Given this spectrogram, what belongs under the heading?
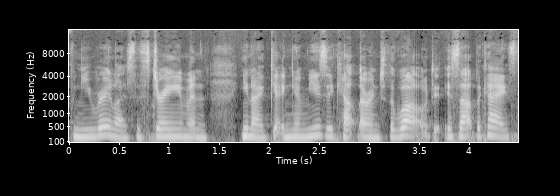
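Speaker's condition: No condition

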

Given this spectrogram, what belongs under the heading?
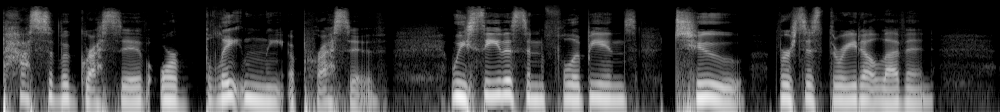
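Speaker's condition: No condition

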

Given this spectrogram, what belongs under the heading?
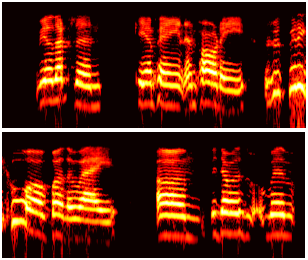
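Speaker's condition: Down syndrome

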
